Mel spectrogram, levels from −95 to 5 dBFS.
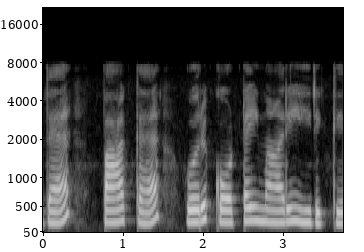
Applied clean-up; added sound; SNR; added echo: none; none; none; none.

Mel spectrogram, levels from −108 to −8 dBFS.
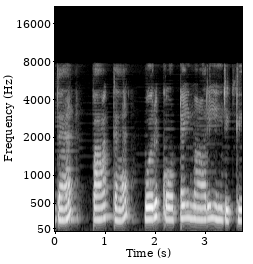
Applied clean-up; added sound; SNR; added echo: neural mask model DeepFilterNet 3.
